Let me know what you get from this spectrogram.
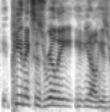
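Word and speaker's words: Penix: one what is it it's spelled p-e-n-i-x it's so good Phoenix is really you know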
